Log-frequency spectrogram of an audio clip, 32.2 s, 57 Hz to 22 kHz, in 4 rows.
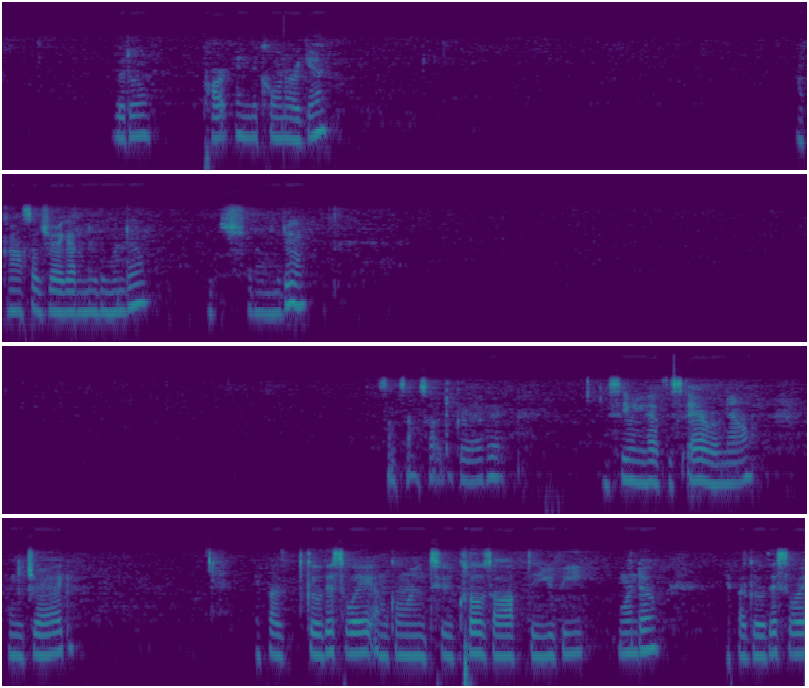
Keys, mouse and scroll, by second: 10.5 click, 16.5 click, 19.8 click.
